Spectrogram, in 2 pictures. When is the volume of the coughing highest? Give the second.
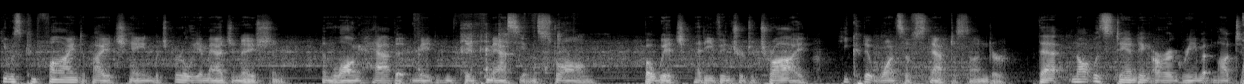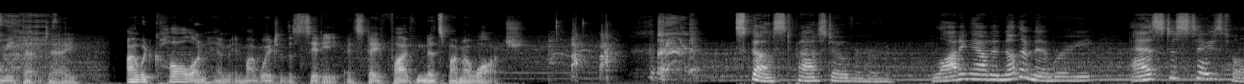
19 s.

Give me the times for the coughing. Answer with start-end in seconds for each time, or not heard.
4.6-5.7, 12.4-13.1, 17.9-19.4.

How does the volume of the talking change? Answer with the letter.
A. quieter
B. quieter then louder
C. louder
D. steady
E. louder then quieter
D.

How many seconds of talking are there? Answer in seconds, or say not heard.
23 s.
